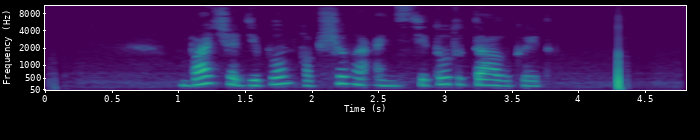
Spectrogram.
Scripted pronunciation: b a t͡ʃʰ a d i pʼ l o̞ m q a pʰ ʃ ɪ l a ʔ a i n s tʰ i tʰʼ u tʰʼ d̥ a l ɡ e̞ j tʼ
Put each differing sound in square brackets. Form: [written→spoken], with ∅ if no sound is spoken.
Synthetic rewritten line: b a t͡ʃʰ a d i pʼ l o̞ m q a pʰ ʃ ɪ l a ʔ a i n s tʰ i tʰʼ u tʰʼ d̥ a l ɡ e̞ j tʼ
